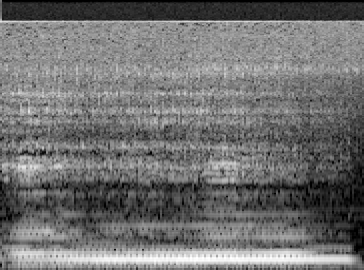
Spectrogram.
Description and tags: bowed E quiet
Recorded on a Peavy practice amp plugged into my PC. Used a violin bow across the strings on my Squire Strat. This is the lower (open) E note.
bowed, electric, experimental, guitar, note, real, string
